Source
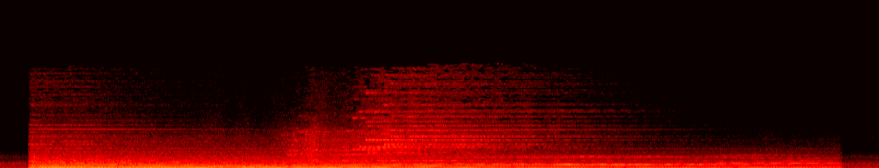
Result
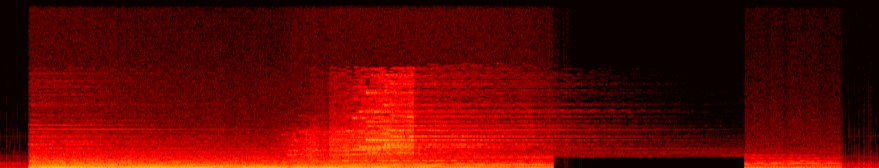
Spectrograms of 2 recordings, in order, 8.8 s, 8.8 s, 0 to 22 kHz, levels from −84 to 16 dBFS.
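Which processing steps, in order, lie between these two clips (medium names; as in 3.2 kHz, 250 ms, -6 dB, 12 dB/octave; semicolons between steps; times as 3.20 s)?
3.29–4.14 s: treble shelf 2.3 kHz +11 dB; 5.53–7.45 s: steep high-pass 1.8 kHz 96 dB/octave; in parallel at -8 dB: bit crusher 8-bit; on the sum: trim +6 dB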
